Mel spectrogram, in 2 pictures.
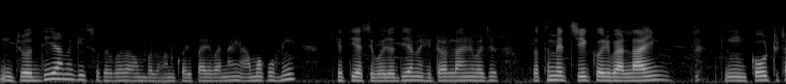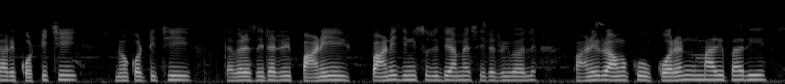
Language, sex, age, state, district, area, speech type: Odia, female, 18-30, Odisha, Balangir, urban, spontaneous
